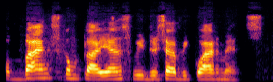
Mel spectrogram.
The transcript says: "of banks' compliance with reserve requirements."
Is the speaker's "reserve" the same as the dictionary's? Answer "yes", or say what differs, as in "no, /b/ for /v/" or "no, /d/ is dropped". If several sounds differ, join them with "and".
no, /s/ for /z/ and /b/ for /v/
